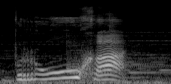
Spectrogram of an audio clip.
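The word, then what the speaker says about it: Brujah: По поводу того, как правильно произносить Бруджа или Бруха. Конечно, я понимаю, что эта игра вышла куда раньше, чем... Ну, на 4 года, чем Bloodlines. Но Джек, просто, я не знаю, по слогам чуть ли не произносит то, что Бруха!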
